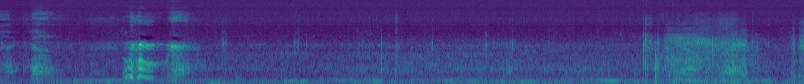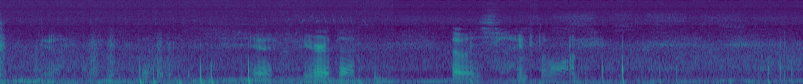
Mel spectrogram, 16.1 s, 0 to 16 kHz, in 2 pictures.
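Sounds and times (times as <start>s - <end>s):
distant engine humming: 0.0s - 16.0s
rush of wind noise: 0.6s - 12.1s.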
